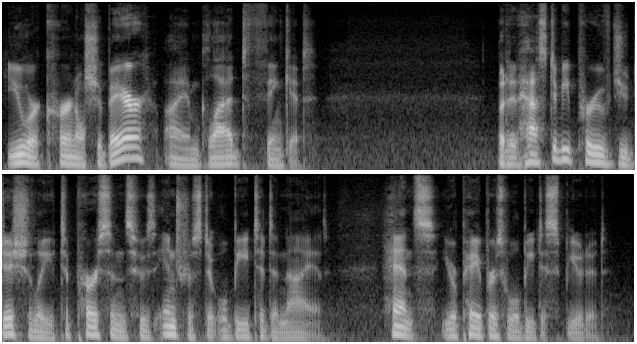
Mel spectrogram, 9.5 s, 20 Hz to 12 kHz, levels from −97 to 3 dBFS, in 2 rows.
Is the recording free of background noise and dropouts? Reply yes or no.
yes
